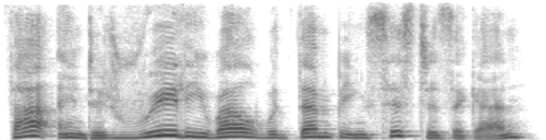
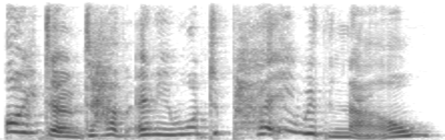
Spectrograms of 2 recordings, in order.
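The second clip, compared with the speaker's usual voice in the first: crying out; 11 semitones higher than usual. Acted. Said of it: "cried Duha".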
